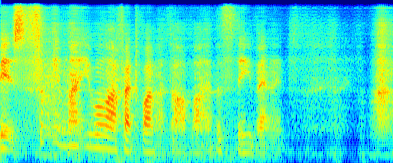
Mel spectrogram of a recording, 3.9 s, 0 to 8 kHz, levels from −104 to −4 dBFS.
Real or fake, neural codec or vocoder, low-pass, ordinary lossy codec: fake; codec, 16 kHz, 0.2 kbps, FocalCodec; 7.2 kHz; none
